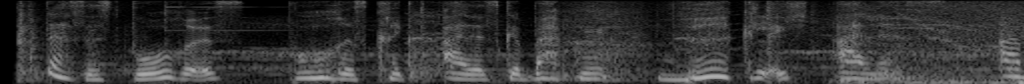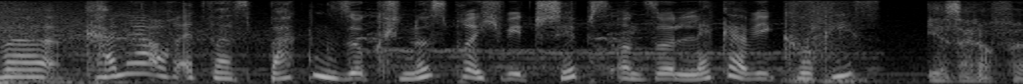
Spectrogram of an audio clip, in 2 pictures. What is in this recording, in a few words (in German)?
TV Spot; Bahlsen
